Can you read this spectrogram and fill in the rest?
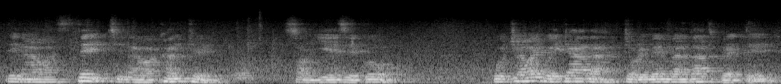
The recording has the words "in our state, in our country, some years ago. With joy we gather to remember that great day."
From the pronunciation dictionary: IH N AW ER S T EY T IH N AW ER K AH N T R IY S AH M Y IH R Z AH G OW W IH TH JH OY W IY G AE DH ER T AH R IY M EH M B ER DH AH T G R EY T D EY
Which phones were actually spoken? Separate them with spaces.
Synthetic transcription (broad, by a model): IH N AW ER S T EY T IH N AW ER K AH N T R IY S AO M Y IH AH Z AH G OW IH JH OY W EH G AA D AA T AH R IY M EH M B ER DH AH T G EY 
